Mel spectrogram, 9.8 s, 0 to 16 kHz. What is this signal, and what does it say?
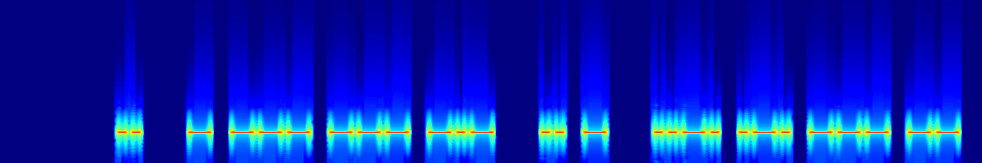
Morse code, heard as a keyed tone, about 17 wpm, 700 Hz. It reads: I TOOK IT FROM
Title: Sentences from Top 1000 Words - Review Part 1 - 17wpm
